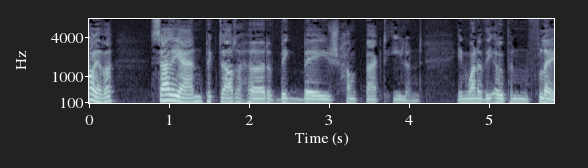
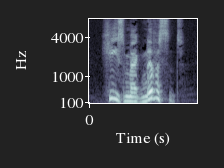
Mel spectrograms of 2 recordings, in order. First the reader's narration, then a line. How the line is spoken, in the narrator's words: cried, the wind from the open window buffeting them and whipping her words away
